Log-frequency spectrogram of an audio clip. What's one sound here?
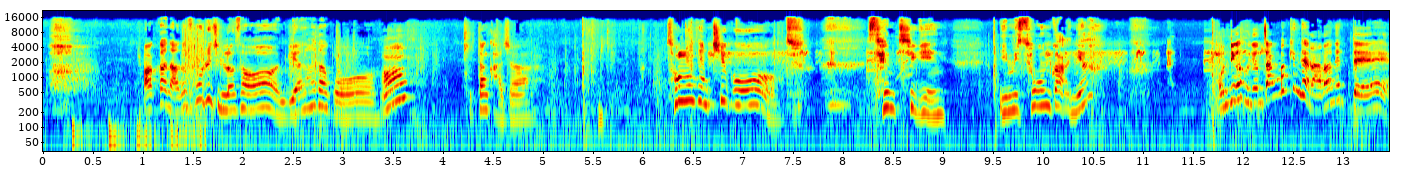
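A young woman speaks loudly and with animation nearby.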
